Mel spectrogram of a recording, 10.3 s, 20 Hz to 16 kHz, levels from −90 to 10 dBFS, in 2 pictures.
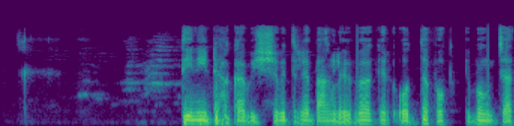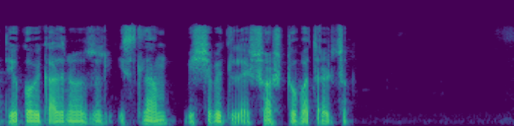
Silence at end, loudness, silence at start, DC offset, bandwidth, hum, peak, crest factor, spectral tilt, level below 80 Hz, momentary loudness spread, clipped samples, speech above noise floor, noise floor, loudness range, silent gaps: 1.65 s; -19 LUFS; 1.55 s; under 0.1%; 7.6 kHz; none; 0 dBFS; 20 dB; -6 dB/octave; -46 dBFS; 7 LU; under 0.1%; 61 dB; -79 dBFS; 4 LU; none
